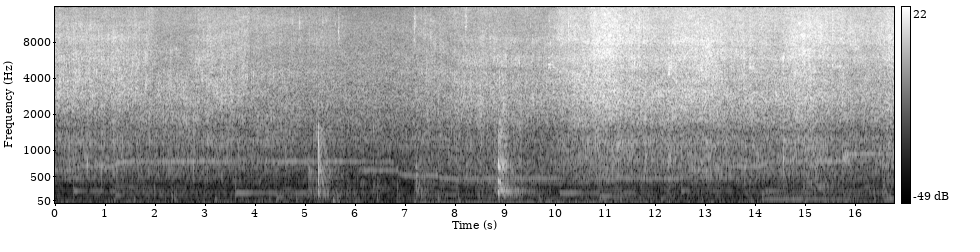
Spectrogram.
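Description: Chopped mixed vegetables frying in coconut oil in a wok, a steady sizzle that grows louder about ten seconds in, with a few sharp knocks. Soft background music with held notes plays underneath.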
